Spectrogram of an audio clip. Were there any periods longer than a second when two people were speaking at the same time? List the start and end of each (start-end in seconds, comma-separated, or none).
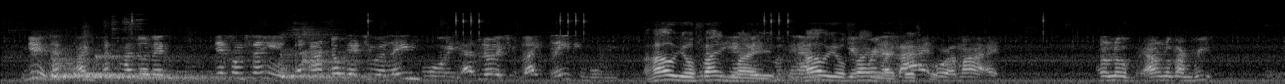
6.9-9.2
